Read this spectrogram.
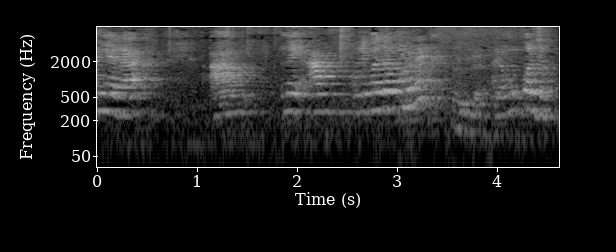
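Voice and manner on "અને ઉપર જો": ordinary delivery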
